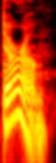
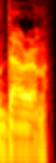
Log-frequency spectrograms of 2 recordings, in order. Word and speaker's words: Durham: how do you spell Durham d r h a m of course I should know that but it's just one of those names that sounds quite different from the way you spell it it is confusing I've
